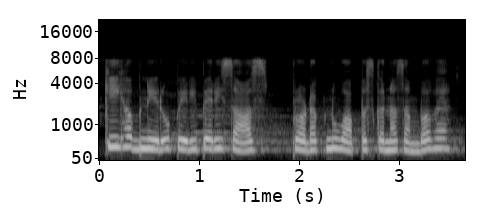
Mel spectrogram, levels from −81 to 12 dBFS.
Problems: continuous background conversations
